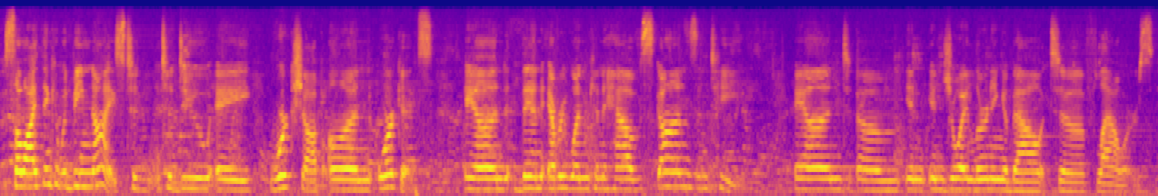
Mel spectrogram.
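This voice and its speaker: A woman's voice: medium pitch, steady tone, takes it slowly, a bit bright. A middle-aged woman who runs a tea shop, answering interview questions with many ums and restarts and an eager tone.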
